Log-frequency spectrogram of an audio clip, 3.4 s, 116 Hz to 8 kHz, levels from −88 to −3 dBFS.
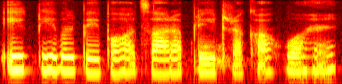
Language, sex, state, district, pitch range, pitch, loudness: Hindi, female, Rajasthan, Jaipur, 205-235 Hz, 225 Hz, -17 LUFS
